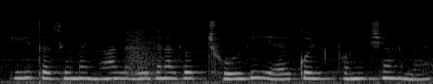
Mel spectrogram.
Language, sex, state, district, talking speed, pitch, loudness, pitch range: Hindi, female, Rajasthan, Nagaur, 150 wpm, 270 Hz, -33 LUFS, 260-280 Hz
